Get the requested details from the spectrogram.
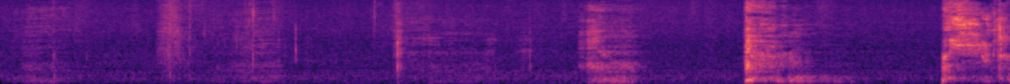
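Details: A Corgi dog gives a few short, harsh coughing bursts, the loudest two near the end, with quiet sniffing between; cough.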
